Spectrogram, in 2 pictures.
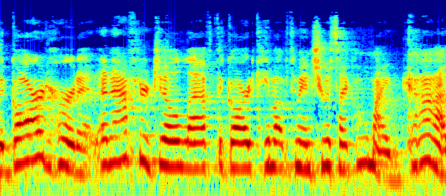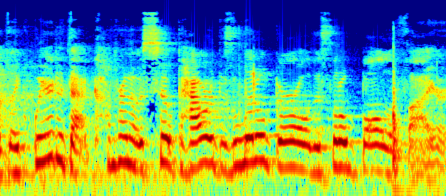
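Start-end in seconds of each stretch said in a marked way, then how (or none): none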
